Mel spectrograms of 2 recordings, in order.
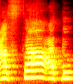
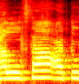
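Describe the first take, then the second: First: আসসাআতু with no লাম, স doubled; right pronunciation. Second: আলসাআতু said slowly with the লাম sounded; wrong pronunciation. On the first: (সঠিক উচ্চারণ, আসসাআতু লাম ছাড়া) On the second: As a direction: stretch আলসাআতু out, a clear l before সা. (ভুল উচ্চারণ, ধীরে আলসাআতু লাম সহ) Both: Shown as a demonstration. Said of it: "এখানে আলসাআতু নয়".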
